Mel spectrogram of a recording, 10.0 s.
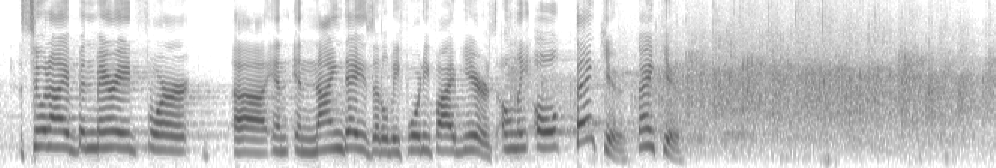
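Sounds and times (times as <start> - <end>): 
speech: 0.2 - 7.1
crowd applauding: 5.0 - 9.9.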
